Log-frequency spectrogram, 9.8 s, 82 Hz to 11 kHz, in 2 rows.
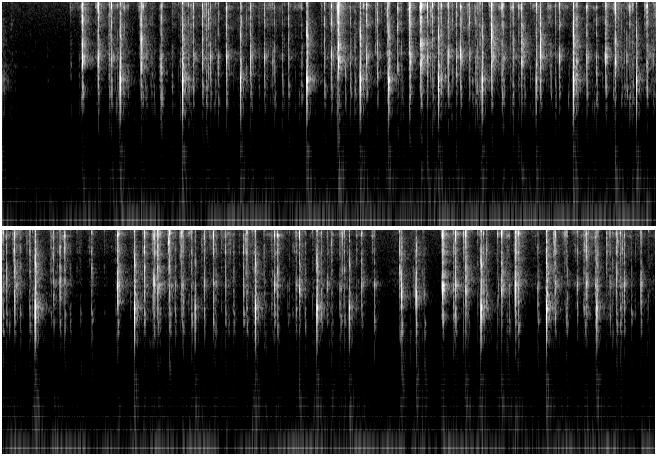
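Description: Both hands type continuously with their fingertips on a UTD 360C tenkeyless mechanical keyboard in a gummy-worm mount, with Vintage Black switches lubed with 205g0 and filmed, white PBT keycaps and a silver aluminum case. A steady stream of quick, dry keystrokes is heard, each a short clack with a bright click near 2 kHz over a deep low body. The clacks die away almost instantly, with only a few brief lulls in the typing.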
